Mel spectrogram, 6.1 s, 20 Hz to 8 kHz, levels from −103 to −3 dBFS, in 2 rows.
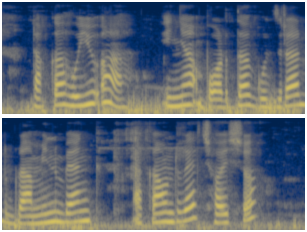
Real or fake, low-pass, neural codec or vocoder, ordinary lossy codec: real; 7.2 kHz; none; none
